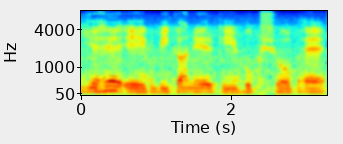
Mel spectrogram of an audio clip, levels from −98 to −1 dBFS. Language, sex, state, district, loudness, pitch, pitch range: Hindi, male, Rajasthan, Bikaner, -17 LUFS, 130 Hz, 120-135 Hz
